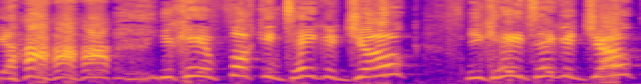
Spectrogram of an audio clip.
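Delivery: loud, high mock laughing taunt; imitated Gacy. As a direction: act out a manic bully jeering at his victim.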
